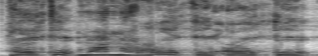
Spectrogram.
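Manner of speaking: high, urgent mock cries; acted yelling. Possessed husband wakes demanding cigarettes, mock yelling. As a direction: demand it in a high-pitched yell. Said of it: "teriak-teriak".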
